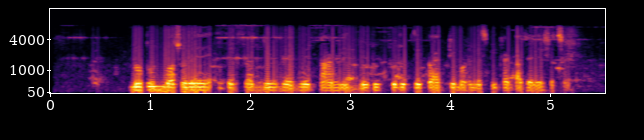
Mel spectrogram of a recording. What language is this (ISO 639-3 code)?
ben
